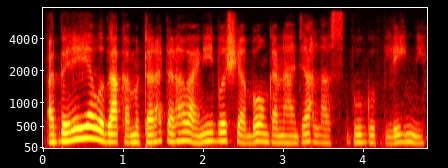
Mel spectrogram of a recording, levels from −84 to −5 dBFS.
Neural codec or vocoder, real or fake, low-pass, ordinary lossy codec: codec, 16 kHz in and 24 kHz out, 0.6 kbps, FocalCodec, streaming, 2048 codes; fake; 7.2 kHz; none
